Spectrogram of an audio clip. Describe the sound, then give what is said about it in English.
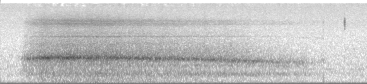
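One long, deep breath taken during a guided breathing exercise: a steady, airy rush lasting about two seconds with a faint whistling tone running through it. “Let's begin with three deep breaths in and out,”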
